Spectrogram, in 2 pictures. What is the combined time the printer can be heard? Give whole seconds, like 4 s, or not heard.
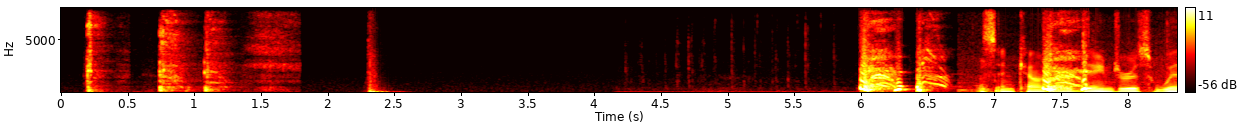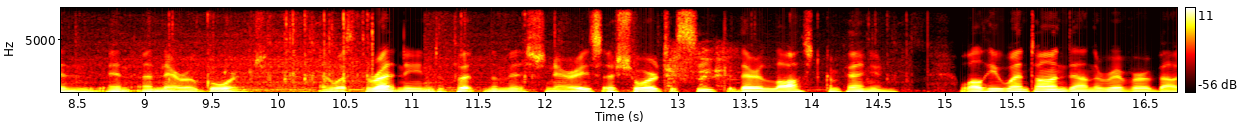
not heard.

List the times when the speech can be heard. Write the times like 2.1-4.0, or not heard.
6.8-16.7.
